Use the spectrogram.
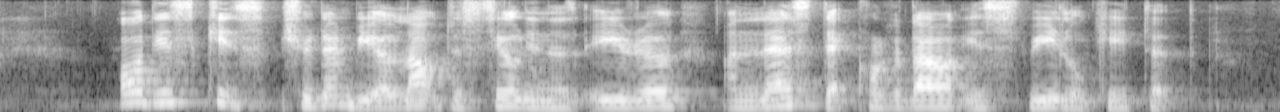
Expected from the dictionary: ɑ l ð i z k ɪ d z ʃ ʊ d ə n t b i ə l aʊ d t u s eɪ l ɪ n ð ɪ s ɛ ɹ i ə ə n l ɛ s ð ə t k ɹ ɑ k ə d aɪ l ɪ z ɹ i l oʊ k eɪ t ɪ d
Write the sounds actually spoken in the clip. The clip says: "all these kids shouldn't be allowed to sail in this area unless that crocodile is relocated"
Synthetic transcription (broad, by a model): ɑ l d i s k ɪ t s ʃ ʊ d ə n b i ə l aʊ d t u s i l ɪ n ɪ ɛ ɹ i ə ə n l ɛ s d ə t k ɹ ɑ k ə d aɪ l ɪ s ɹ i l oʊ k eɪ t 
